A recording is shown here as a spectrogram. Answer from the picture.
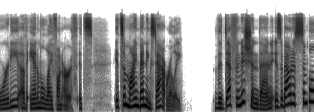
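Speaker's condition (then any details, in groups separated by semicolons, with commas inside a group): No condition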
